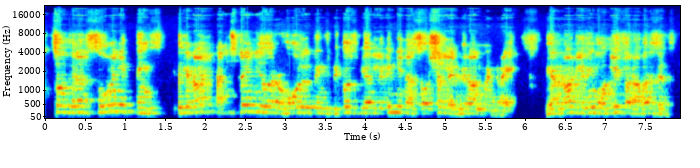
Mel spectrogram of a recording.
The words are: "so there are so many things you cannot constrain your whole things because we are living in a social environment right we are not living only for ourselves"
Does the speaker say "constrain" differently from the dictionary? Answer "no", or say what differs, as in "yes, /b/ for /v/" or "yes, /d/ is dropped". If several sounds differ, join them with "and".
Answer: yes, /n/ is dropped and /ɹ/ is dropped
